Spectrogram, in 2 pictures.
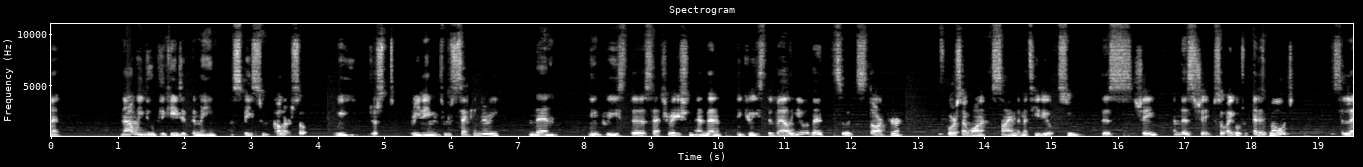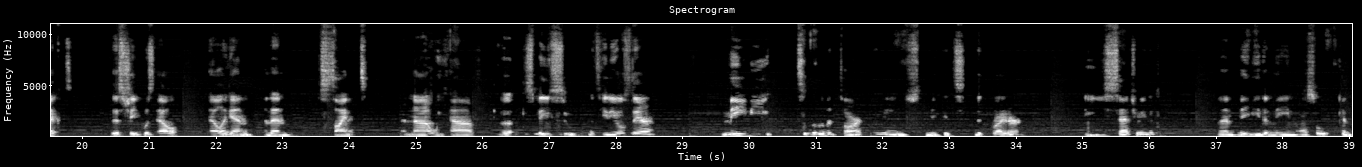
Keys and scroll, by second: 18.3 Tab, 18.7 a, 20.5 l, 21.4 l, 23.7 Tab, 24.5 z.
